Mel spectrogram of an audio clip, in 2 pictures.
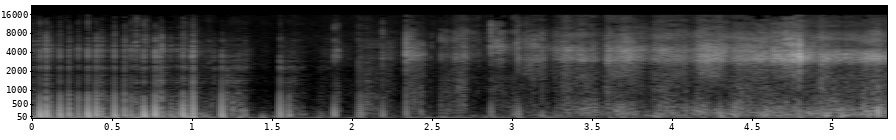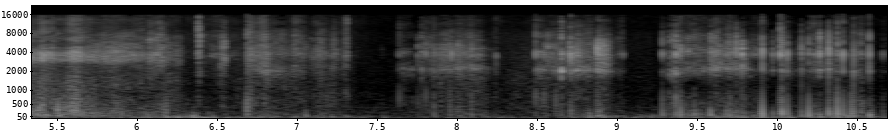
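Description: Fast tapping on an artificial pear, recorded in hi-fi, produces a quick, irregular stream of dry, short taps. Scratchy, crinkling scrapes are mixed in, and a softer, more continuous rustle fills the middle of the clip.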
